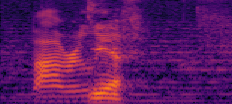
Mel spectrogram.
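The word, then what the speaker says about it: bas-relief: Yeah, the S is silent in power relief.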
